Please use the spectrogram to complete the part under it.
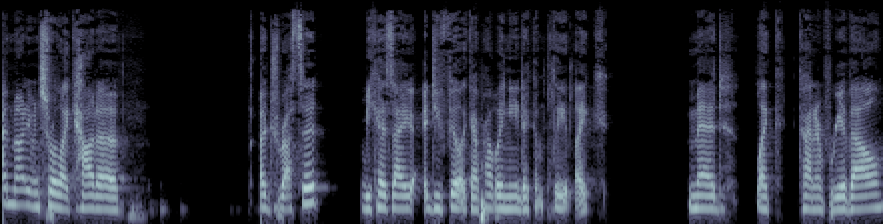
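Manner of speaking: emotional, choked-up voice. Talking to another speaker about having depression, getting emotional. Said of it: "I'm getting emotional even talking about it".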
